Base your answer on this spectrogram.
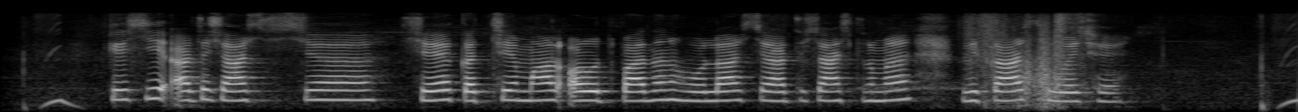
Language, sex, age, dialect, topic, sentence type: Maithili, female, 25-30, Angika, agriculture, statement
